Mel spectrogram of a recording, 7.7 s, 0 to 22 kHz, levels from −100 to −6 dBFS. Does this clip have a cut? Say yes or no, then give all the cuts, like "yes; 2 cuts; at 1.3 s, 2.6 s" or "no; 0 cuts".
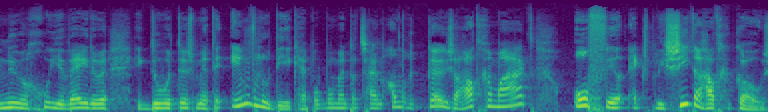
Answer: no; 0 cuts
